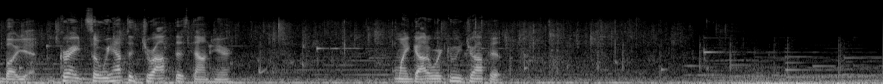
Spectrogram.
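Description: Nothing here sounds off: the audio just runs along without a single glitch, dropout or odd artefact to point to.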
